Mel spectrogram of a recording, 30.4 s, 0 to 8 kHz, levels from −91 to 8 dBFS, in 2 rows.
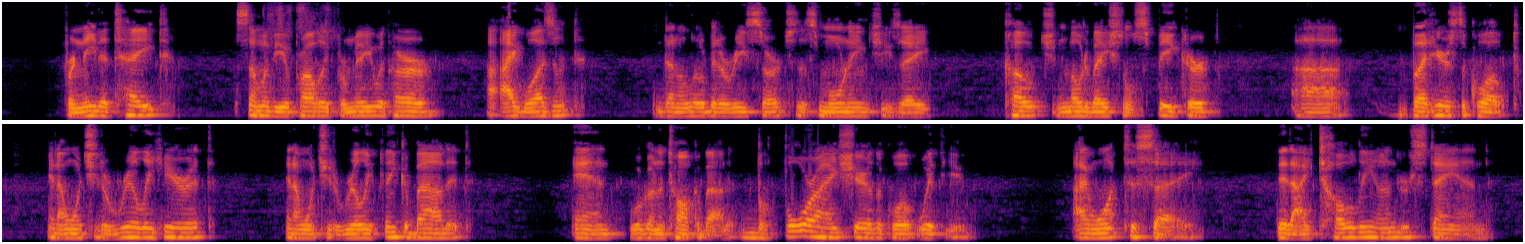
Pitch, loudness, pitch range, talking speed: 110 Hz, -19 LUFS, 105-120 Hz, 140 wpm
